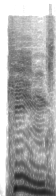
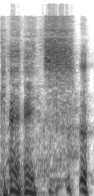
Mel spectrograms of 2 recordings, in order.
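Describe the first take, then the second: First: The vowel is a plain, standard 'ee' sound. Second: The vowel is broadened toward an 'ay' sound. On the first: "not the Kings" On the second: "Florida accent came through with the Kangs"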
